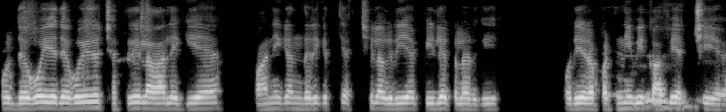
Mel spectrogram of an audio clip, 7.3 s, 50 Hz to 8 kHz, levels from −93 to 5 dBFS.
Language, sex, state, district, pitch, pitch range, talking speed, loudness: Hindi, male, Uttar Pradesh, Jyotiba Phule Nagar, 145 Hz, 140-150 Hz, 240 wpm, -16 LUFS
